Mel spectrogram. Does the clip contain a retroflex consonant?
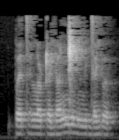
yes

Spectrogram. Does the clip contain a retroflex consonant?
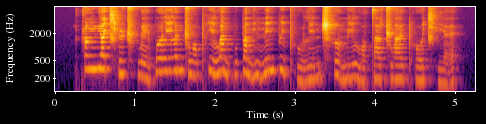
yes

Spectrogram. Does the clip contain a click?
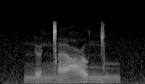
yes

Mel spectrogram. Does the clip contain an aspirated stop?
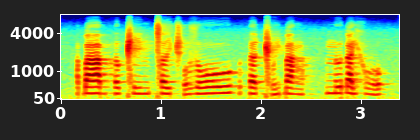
no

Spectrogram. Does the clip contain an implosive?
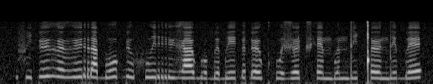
yes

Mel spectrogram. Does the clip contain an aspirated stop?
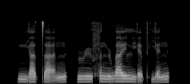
yes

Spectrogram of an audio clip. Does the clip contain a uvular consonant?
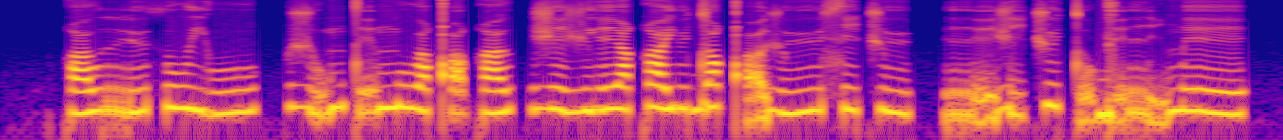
yes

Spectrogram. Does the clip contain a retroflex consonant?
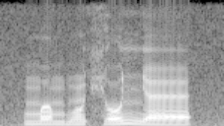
no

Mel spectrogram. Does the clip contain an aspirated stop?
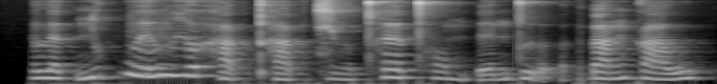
yes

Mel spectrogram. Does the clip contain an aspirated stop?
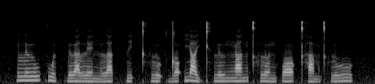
yes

